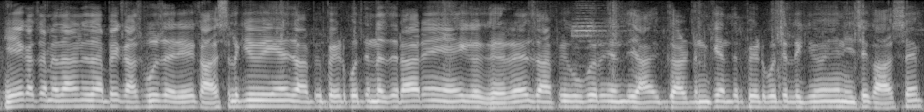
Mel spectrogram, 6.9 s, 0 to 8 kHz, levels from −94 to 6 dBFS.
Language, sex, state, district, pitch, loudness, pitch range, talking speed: Hindi, male, Rajasthan, Bikaner, 145 Hz, -12 LUFS, 140-155 Hz, 295 wpm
